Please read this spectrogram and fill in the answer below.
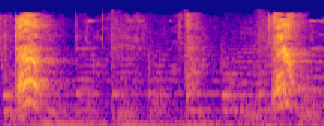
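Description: Two short, high-pitched calls from an Asian small-clawed otter, about a second and a half apart, each rising and falling in pitch, over background music.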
